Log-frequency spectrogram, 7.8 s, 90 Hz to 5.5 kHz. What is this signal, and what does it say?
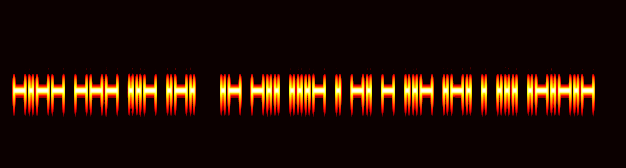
Morse code, heard as a keyed tone, about 25 wpm, 600 Hz. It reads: YOUR ADVENTURES.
